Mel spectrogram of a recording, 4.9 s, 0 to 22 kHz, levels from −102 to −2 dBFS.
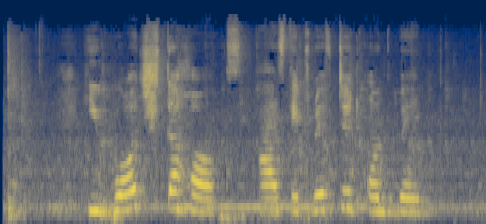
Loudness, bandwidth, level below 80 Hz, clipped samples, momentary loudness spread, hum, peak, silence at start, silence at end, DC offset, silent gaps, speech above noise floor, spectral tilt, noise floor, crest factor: -20 LUFS; 15 kHz; -64 dBFS; under 0.1%; 20 LU; none; -6 dBFS; 0.05 s; 0 s; under 0.1%; none; 20 dB; -3.5 dB/octave; -40 dBFS; 16 dB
